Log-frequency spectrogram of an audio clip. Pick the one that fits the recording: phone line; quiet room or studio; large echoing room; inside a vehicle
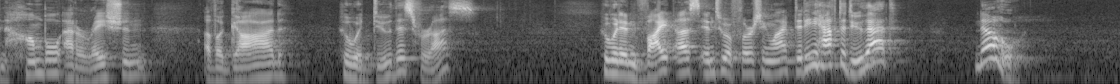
large echoing room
